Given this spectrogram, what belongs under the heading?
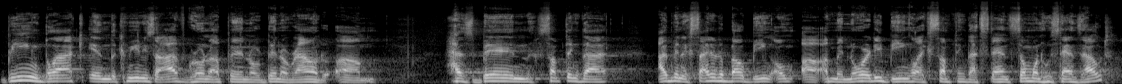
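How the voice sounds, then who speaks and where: Here a young man from Canada, guesting in an interview, talks at a moderate pace with a husky, mid-range voice. His delivery is thoughtful but halting, full of fillers and false starts, and the recording carries heavy echo from a reverberant room.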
